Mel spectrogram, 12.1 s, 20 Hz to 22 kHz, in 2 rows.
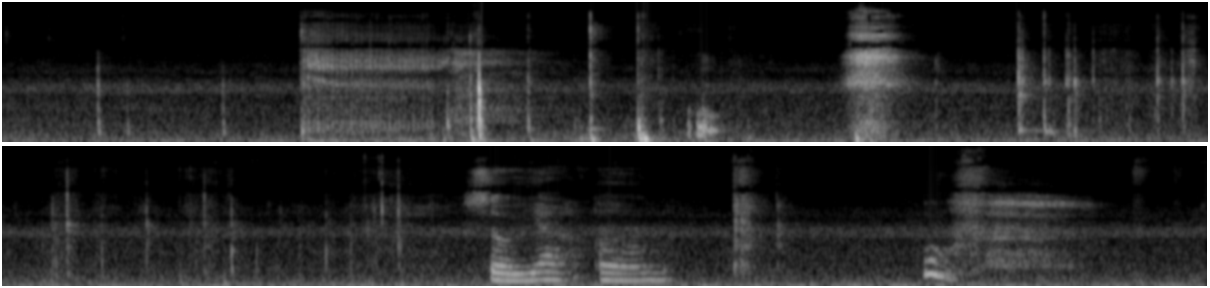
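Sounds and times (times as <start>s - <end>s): woman sniffing: 4.2s - 4.6s.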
